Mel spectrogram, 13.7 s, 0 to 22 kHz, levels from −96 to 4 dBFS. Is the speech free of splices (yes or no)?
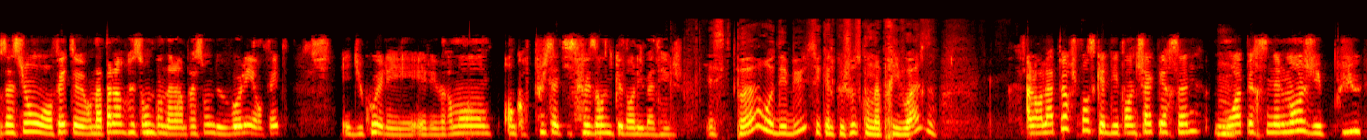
no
